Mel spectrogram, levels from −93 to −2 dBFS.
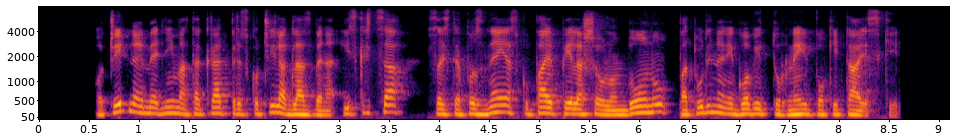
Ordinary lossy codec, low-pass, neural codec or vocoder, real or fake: none; none; codec, 16 kHz, 4 kbps, X-Codec, HuBERT features, trained on LibriSpeech; fake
